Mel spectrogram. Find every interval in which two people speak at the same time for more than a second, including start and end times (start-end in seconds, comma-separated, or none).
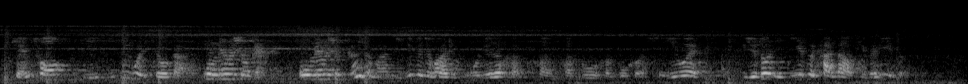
none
